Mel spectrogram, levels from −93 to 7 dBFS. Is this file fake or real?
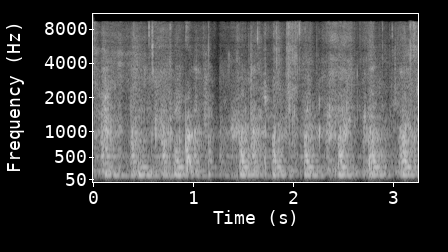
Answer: fake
